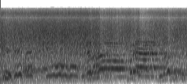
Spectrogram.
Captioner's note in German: Grölen, Lachen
